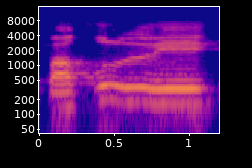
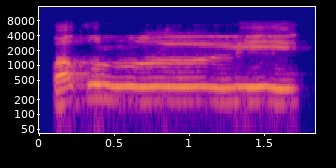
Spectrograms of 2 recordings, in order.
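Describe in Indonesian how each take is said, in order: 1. Bunyi L hanya diucapkan sekali, menyatu. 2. Bunyi L diucapkan dua kali, terpisah. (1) "di sini lamnya cuma satu kali ya" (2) "Jangan kita baca faqul faqul li"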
